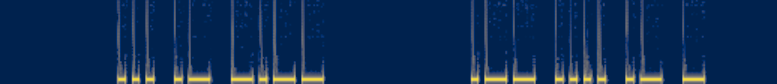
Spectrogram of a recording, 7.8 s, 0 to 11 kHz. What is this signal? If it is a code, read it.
Morse code, heard as a keyed tone, about 17 wpm, 700 Hz. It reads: SAY WHAT
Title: 3x Word-Spacing - Sentences from Top 200 Words - 17wpm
